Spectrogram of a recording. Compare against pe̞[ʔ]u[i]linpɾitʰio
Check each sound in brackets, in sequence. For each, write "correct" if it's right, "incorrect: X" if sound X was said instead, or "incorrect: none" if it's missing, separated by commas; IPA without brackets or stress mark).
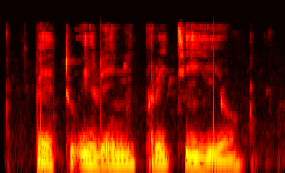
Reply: incorrect: t, correct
